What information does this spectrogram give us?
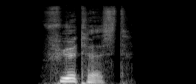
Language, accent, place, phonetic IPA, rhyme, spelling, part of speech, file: German, Germany, Berlin, [ˈfyːɐ̯təst], -yːɐ̯təst, führtest, verb, De-führtest.ogg
- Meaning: inflection of führen: 1. second-person singular preterite 2. second-person singular subjunctive II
